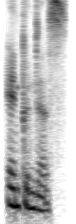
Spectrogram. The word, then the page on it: incandesce: Indian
